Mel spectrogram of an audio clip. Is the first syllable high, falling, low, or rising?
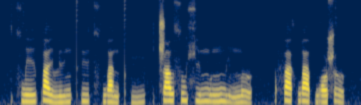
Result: rising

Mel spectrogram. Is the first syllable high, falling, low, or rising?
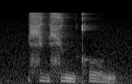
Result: falling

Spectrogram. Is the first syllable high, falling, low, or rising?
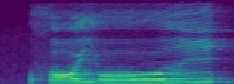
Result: rising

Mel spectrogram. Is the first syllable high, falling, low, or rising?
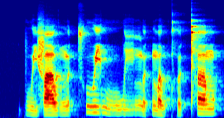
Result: low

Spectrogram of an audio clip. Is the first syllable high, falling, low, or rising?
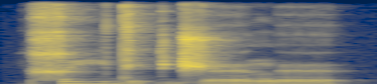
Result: high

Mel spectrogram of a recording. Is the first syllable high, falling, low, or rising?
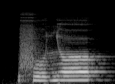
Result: low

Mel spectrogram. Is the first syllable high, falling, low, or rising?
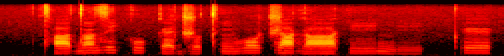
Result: low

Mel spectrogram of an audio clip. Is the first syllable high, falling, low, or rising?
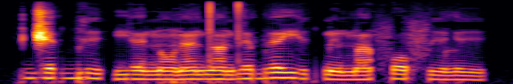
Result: high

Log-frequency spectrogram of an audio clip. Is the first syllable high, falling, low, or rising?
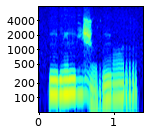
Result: high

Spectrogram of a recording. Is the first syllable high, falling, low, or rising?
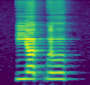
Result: high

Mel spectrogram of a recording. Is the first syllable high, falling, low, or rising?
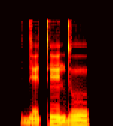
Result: low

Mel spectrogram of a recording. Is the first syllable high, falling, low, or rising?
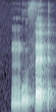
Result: low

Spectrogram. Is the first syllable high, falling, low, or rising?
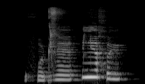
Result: low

